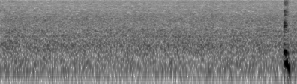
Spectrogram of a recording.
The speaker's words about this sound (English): You can see the boulders. You can see the water gushing, flowing. Um, oxygen, all the bubbles were in the middle.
